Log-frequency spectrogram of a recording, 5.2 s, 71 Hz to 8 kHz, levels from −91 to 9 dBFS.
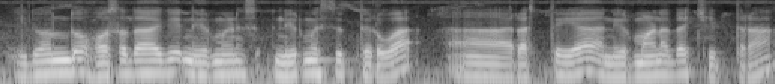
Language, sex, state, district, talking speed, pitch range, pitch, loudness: Kannada, male, Karnataka, Shimoga, 105 wpm, 115-135 Hz, 125 Hz, -16 LUFS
